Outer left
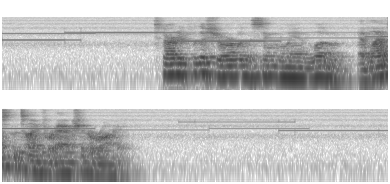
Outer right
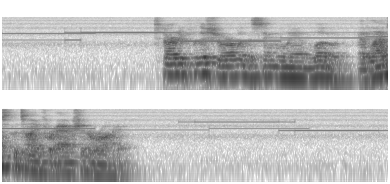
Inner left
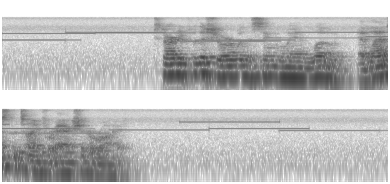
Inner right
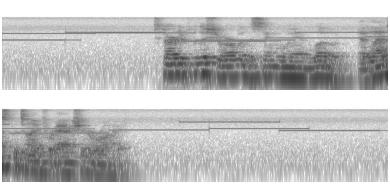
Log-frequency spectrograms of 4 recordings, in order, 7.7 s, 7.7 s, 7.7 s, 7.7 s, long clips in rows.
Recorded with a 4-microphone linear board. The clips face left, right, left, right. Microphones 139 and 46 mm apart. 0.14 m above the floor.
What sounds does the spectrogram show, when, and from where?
1.5 s a man speaking: 25° left (ahead or behind), 1.3 m
3.5 s a man speaking: 10° left (ahead or behind), 1.9 m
